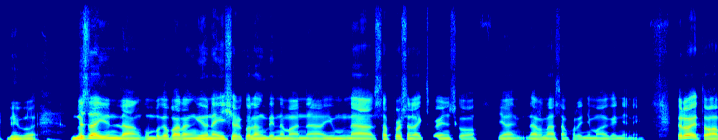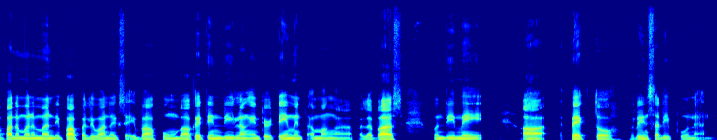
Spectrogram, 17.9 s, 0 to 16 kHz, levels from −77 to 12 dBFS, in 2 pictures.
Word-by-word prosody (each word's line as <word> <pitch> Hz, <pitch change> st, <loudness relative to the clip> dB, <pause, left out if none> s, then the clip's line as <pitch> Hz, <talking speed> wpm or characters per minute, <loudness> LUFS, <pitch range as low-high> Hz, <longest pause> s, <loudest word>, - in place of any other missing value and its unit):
di 110 Hz, -, +3 dB
ba? 100 Hz, -2 st, -2 dB, 0.4 s
Basta 165 Hz, +6 st, +7 dB
yun 145 Hz, -5 st, +4 dB
lang. 95 Hz, -4 st, +2 dB
Kumbaga 120 Hz, 0 st, 0 dB
parang 120 Hz, 0 st, +3 dB
yun, 125 Hz, -2 st, +4 dB
nai-share 125 Hz, +5 st, +2 dB
ko -, -, -4 dB
lang 125 Hz, -1 st, +2 dB
din 110 Hz, -2 st, -1 dB
naman 90 Hz, -2 st, -2 dB
na 90 Hz, 0 st, -2 dB
yung 105 Hz, 0 st, -3 dB
na 115 Hz, 0 st, +2 dB
sa 135 Hz, -, -2 dB
personal 145 Hz, -3 st, -1 dB
experience 110 Hz, -1 st, -5 dB
ko 90 Hz, 0 st, -7 dB, 0.3 s
'yan, 95 Hz, -4 st, -4 dB
naranasan 105 Hz, -1 st, -4 dB
ko 100 Hz, -, -14 dB
rin 95 Hz, -, -7 dB
yung 95 Hz, -1 st, -6 dB
mga 85 Hz, -1 st, -7 dB
ganyan, 85 Hz, -, -11 dB
eh. -, -, -22 dB, 0.5 s
Pero 185 Hz, +3 st, +9 dB
'eto, 160 Hz, -8 st, +3 dB
ah. 110 Hz, 0 st, +4 dB
Pa'no 155 Hz, 0 st, +3 dB
mo 145 Hz, -, +2 dB
naman 130 Hz, -3 st, +1 dB
ipapaliwanag 100 Hz, -3 st, -1 dB
sa -, -, -10 dB
iba 100 Hz, +4 st, -2 dB
kung 90 Hz, -2 st, -6 dB
bakit 115 Hz, +4 st, -1 dB
hindi 100 Hz, -1 st, -1 dB
lang 95 Hz, -1 st, -1 dB
entertainment 95 Hz, -, -1 dB
ang 95 Hz, -, -5 dB
mga 85 Hz, -3 st, -8 dB
palabas -, -, +2 dB, 0.4 s
kundi 95 Hz, +2 st, -2 dB
may, 100 Hz, -2 st, 0 dB, 0.5 s
ah, -, -, +3 dB, 0.4 s
epekto 100 Hz, -4 st, +2 dB, 0.3 s
rin 105 Hz, -2 st, -1 dB
sa 100 Hz, -, -4 dB
lipunan? 85 Hz, -4 st, -10 dB
105 Hz, 175 wpm, -24 LUFS, 95-120 Hz, 0.5 s, Pero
